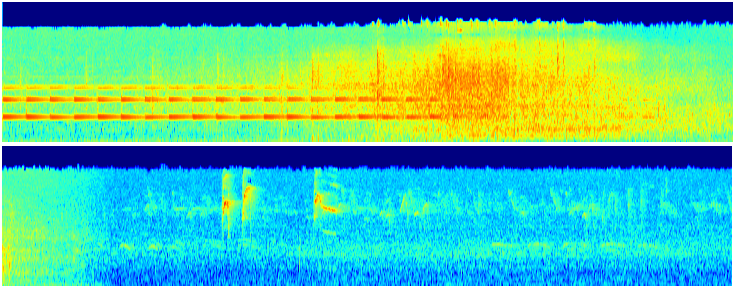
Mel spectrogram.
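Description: A railway level-crossing bell dings about twice a second while an Ichibata Electric Railway train comes up and passes; its running noise swells and then fades away, and the bell stops about nine seconds in. Afterwards a quiet outdoor background with a couple of short bird calls.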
